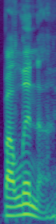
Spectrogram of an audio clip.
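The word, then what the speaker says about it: Ballina: Balina is how she said to pronounce it.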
